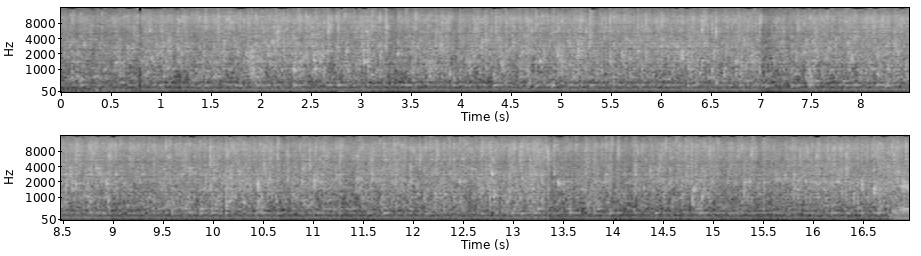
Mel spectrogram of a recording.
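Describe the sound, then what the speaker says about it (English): Water drains in a steady, rushing gush as a bell siphon empties an aquaponics grow bed built in an IBC tote, a continuous close roar with a low hum beneath. "Bell siphon just activated, so it'll pull all the water back down."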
